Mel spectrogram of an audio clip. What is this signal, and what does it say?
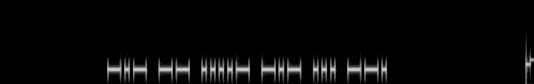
Morse code, heard as a keyed tone, about 28 wpm, 700 Hz. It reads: KM4KSG
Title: USA Call Signs - 2x Character Spacing - 28wpm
